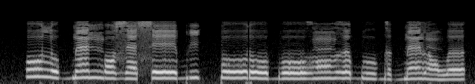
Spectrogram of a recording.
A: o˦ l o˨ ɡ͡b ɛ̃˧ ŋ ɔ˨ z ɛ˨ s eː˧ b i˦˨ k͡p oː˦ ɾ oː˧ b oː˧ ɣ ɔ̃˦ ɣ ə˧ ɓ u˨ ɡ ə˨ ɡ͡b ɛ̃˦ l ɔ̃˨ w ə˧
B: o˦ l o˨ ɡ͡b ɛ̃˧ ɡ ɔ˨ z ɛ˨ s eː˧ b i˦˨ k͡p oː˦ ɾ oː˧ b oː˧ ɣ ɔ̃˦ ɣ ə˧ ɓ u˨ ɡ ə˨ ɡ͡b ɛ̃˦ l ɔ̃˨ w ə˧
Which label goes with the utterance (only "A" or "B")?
A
